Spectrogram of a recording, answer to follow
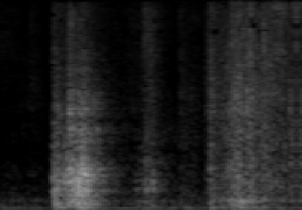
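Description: A short, sharp rustle and slap about half a second in as paper booklets and packaging are handled, followed by fainter handling noise.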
